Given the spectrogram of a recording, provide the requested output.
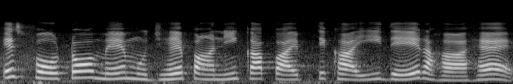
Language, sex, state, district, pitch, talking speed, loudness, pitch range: Hindi, female, Madhya Pradesh, Katni, 255 Hz, 130 wpm, -16 LUFS, 230-275 Hz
